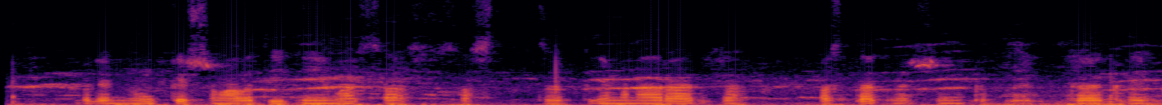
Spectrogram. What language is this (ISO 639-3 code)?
bgp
